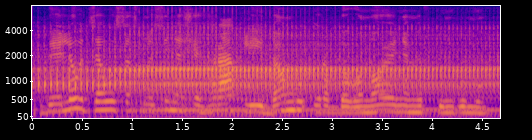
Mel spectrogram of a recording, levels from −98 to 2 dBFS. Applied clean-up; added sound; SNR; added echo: none; Mechanisms; -2 dB; none.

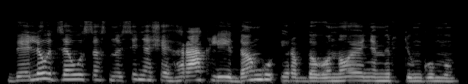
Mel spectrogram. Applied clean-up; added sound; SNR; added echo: none; none; none; none.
